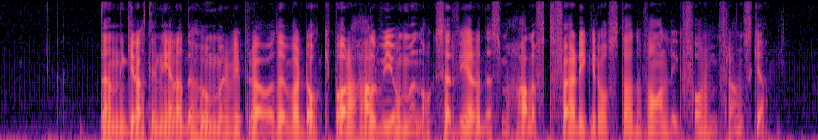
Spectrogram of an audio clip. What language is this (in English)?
Swedish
